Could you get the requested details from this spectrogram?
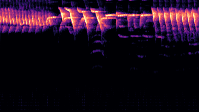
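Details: Canary lure song for contest and young birds: a quick high trill, then sharp sweeping notes and clear whistled tones, closing with a rapid series of descending chirps.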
